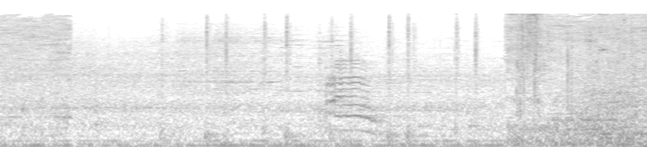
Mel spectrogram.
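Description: A cat gives a single drawn-out meow in the game Murdered: Soul Suspect, mid-loud over a steady low rumble of ambient noise.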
